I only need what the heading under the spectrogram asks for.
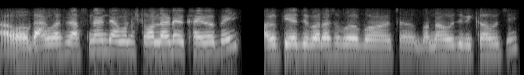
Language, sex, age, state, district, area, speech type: Odia, male, 30-45, Odisha, Ganjam, urban, conversation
